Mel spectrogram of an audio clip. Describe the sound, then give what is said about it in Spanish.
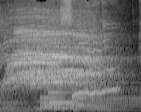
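A young man lets out a long, loud shout from the audience, his voice sustained for a couple of seconds and rising in pitch before fading, amid a noisy crowd. “Sí, no, no, vi que un muchacho gritó, ¿qué te pasa?”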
